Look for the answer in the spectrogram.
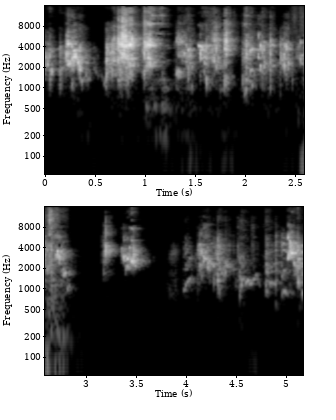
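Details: Pet budgerigars in company, chattering in quick bursts of scratchy warbled notes and chirps, broken by short pauses, with a soft low thump near the middle.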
